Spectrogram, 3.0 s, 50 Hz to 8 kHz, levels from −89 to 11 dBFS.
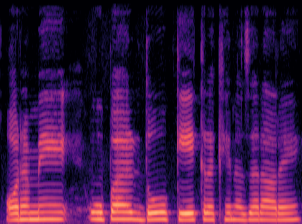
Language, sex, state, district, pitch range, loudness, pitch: Hindi, female, Madhya Pradesh, Bhopal, 230-245 Hz, -14 LUFS, 235 Hz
